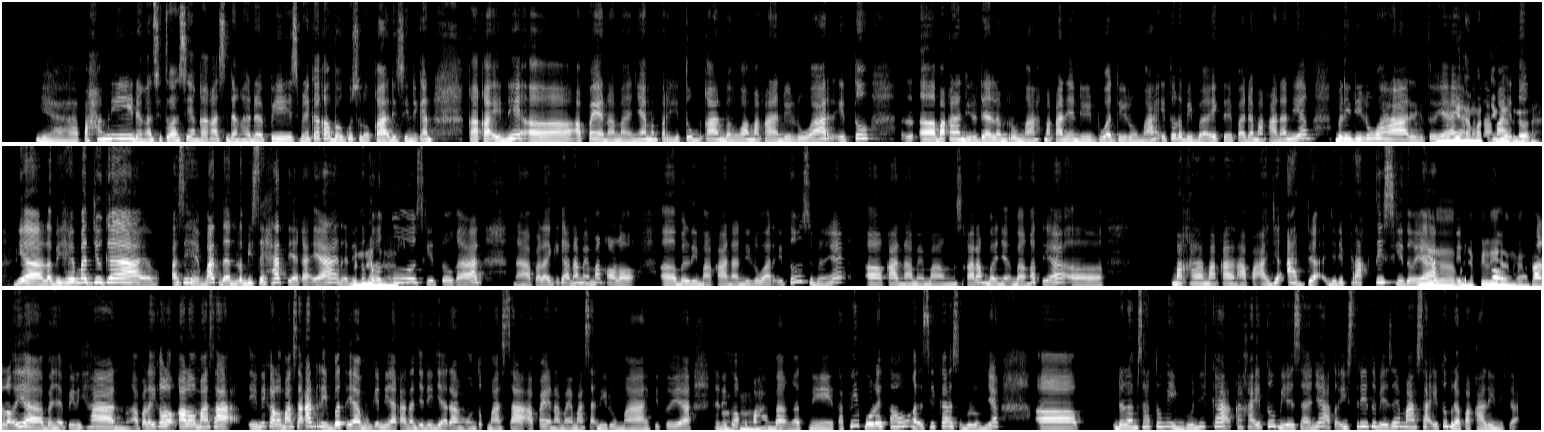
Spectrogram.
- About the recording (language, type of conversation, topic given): Indonesian, advice, Bagaimana cara membuat daftar belanja yang praktis dan hemat waktu untuk makanan sehat mingguan?
- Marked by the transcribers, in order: chuckle; laughing while speaking: "Bener"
